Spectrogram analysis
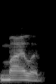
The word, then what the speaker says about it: Milan: It's spelled like Milan. It's pronounced Milan.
